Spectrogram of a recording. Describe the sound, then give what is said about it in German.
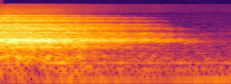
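A single long exhale through the mouth during a guided breathing exercise, a soft breathy rush that starts fairly strong and fades away over about a second and a half. “Und gerade nochmal durch die Nase ein. Und durch das Maul wieder raus.”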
